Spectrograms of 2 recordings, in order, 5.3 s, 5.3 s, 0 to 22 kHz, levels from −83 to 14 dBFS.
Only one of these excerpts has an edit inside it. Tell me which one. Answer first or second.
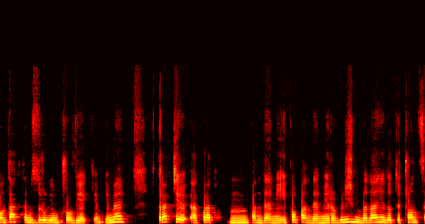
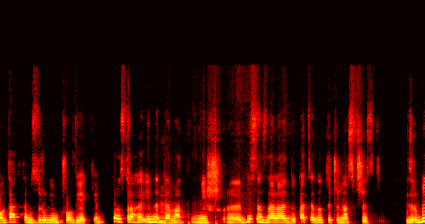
second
